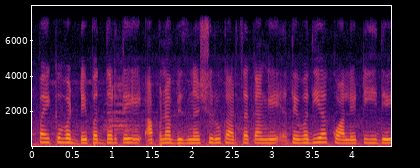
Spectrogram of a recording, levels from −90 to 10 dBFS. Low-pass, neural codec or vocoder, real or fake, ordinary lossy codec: 7.2 kHz; vocoder, 22.05 kHz, 80 mel bands, WaveNeXt; fake; none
